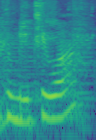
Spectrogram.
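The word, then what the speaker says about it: Humetewa: Before being appointed to the bench, the Honorable Diane Humatewa was a special advisor where I work, and our paths crossed a time or two. Her name is pronounced I am Diane Humitiwa.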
